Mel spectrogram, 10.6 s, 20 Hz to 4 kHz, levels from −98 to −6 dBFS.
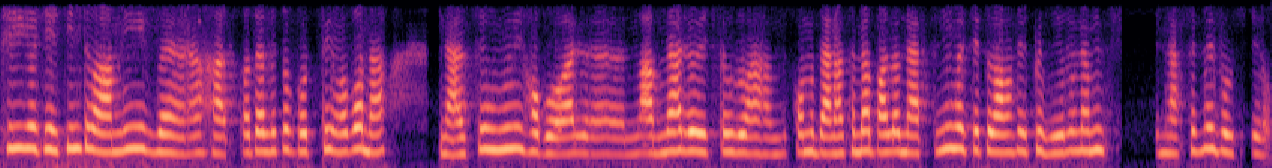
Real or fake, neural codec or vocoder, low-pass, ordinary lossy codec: fake; codec, 16 kHz in and 24 kHz out, 0.6 kbps, FocalCodec, streaming, 2048 codes; 3.6 kHz; none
